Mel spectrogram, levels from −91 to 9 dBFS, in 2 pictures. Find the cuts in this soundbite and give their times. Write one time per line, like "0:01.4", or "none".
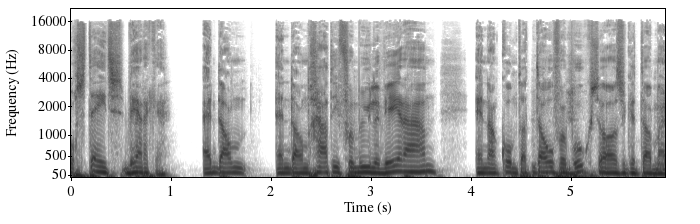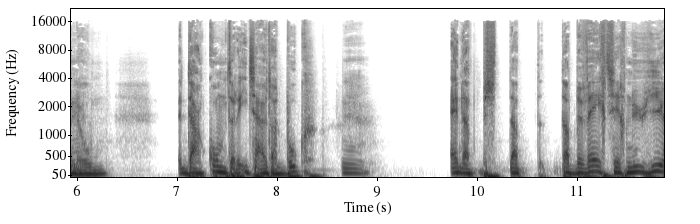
none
